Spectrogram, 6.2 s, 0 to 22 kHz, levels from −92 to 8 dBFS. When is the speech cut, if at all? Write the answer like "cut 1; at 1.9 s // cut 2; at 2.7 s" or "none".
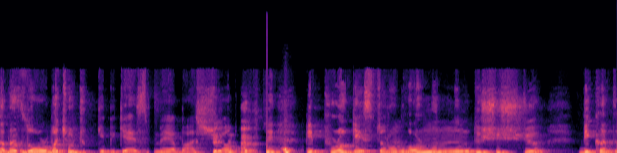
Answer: cut 1; at 2.7 s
